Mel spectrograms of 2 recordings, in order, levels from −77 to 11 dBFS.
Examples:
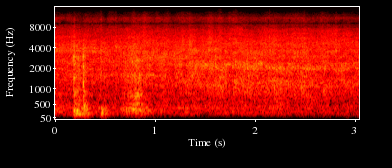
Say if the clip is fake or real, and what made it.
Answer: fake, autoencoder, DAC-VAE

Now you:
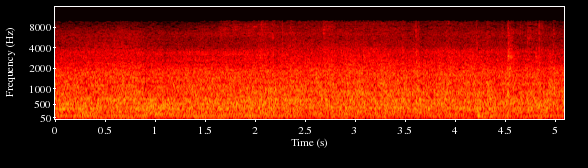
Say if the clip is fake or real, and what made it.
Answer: real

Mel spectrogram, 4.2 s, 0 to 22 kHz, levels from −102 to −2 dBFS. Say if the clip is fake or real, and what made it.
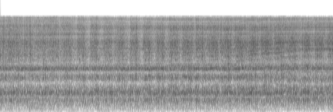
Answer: real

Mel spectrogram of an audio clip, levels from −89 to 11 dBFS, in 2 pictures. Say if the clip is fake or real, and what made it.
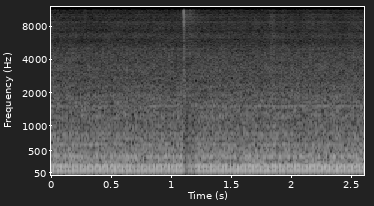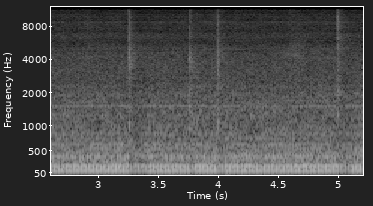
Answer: fake, autoencoder, DAC-VAE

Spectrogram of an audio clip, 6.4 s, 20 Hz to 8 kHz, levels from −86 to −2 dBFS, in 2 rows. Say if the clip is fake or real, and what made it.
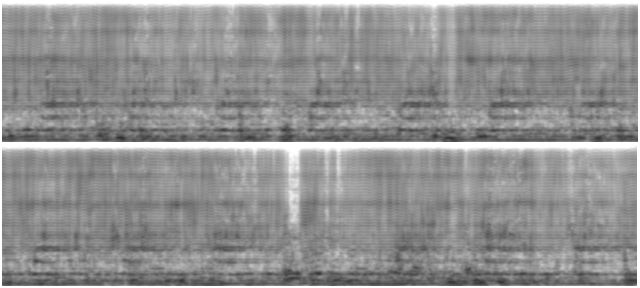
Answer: fake, vocoder, BigVGAN v2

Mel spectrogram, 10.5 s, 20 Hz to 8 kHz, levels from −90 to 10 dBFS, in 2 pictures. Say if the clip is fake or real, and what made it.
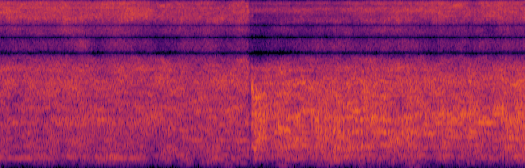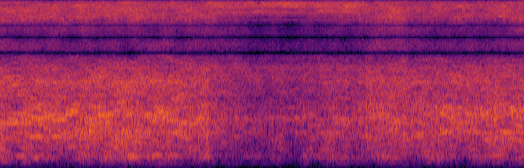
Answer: fake, codec, DAC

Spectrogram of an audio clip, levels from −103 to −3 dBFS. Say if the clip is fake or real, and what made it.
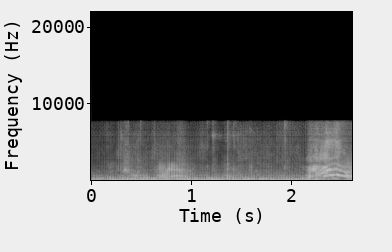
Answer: fake, vocoder, Vocos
